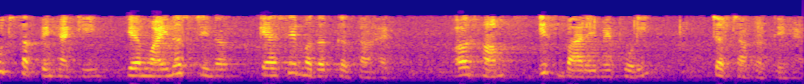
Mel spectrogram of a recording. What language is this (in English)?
Hindi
